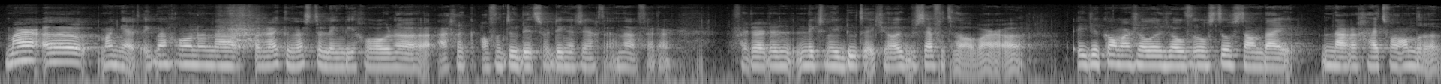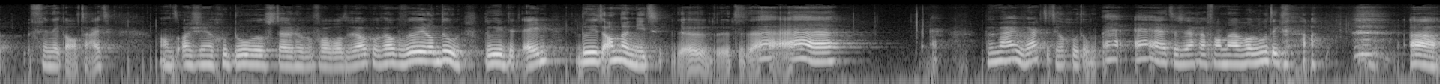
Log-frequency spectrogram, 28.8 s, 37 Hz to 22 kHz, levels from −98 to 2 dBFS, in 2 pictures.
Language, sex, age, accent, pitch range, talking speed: Dutch, female, 20-39, Dutch, 165-210 Hz, 210 wpm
